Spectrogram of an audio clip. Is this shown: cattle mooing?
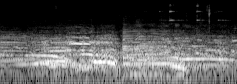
yes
